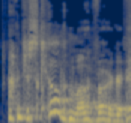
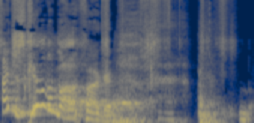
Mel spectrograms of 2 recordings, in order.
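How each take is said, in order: First: Said in the usual way. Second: Slow, drawn-out joking yell; mock shout. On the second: Podcaster repeating a joke line, mock shout. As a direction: stretch it out as a playful shout.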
